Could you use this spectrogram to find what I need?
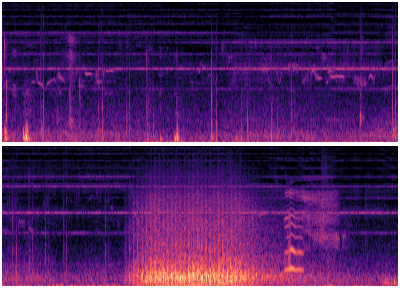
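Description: A young boy talks into a headset microphone.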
